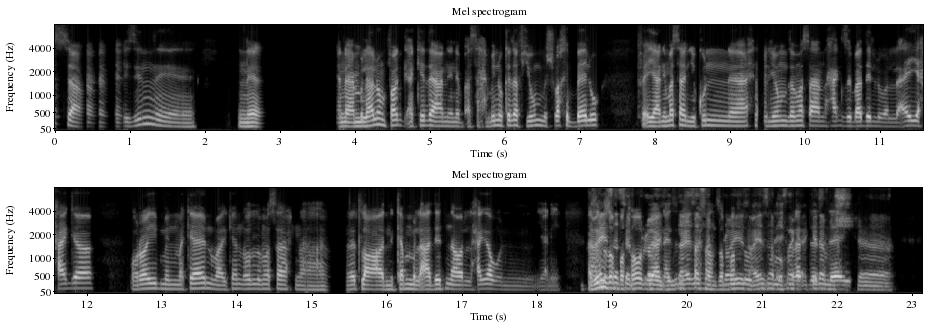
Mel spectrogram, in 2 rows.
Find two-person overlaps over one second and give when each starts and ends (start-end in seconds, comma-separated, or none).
18.7-22.2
